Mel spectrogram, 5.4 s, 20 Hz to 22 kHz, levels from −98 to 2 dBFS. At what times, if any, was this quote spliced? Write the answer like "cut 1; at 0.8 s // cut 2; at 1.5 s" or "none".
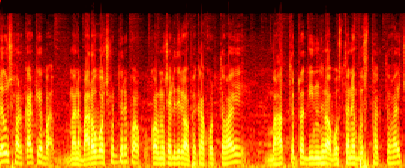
none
